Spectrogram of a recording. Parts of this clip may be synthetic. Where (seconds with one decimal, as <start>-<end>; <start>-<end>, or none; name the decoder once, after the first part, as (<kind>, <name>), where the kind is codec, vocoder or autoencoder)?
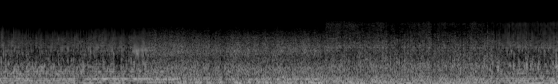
0.0-1.5 (vocoder, BigVGAN v2); 4.9-5.6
